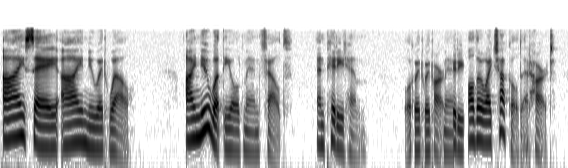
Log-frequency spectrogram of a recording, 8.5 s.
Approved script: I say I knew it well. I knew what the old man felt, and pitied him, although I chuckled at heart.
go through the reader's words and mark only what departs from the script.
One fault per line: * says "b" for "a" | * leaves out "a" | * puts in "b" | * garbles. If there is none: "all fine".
* garbles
